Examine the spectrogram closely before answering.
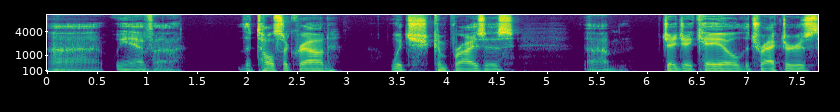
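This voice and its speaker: A man with an American accent, fairly low in pitch with a bright, sharp tone, at a very slow pace on a very clean recording with a silent background. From Oklahoma, Edmond. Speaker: musician and songwriter. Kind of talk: casual interview.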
